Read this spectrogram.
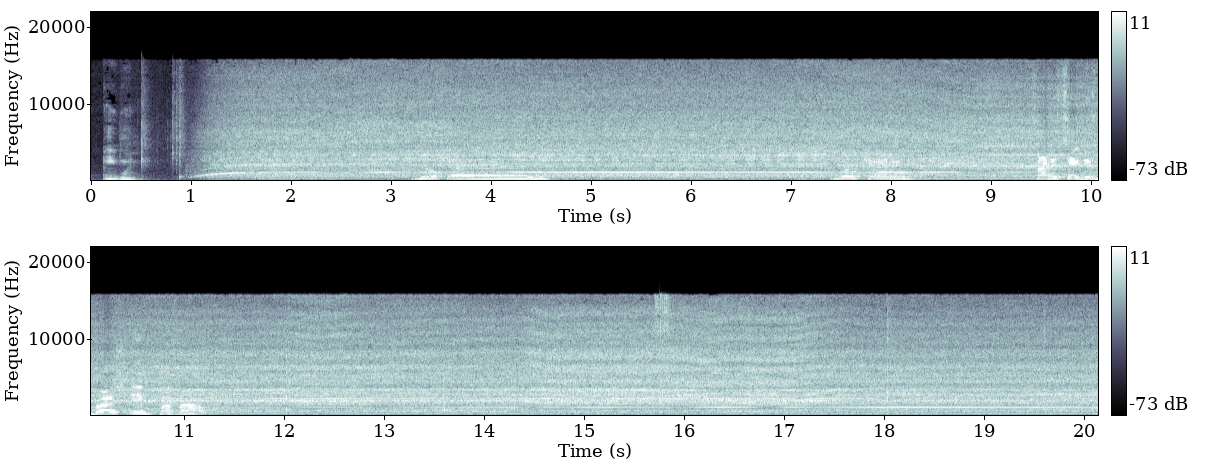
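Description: A hair dryer blows with a steady whir.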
